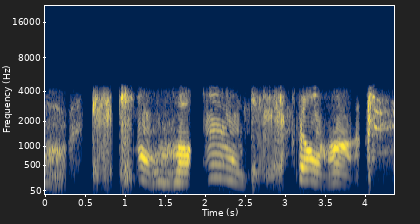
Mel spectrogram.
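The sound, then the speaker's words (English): A voice imitating a string of farts: many loud, sputtering, buzzing mouth bursts with wobbling pitch, separated by short gaps. “the chick is just farting away, and all you hear is, like,”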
